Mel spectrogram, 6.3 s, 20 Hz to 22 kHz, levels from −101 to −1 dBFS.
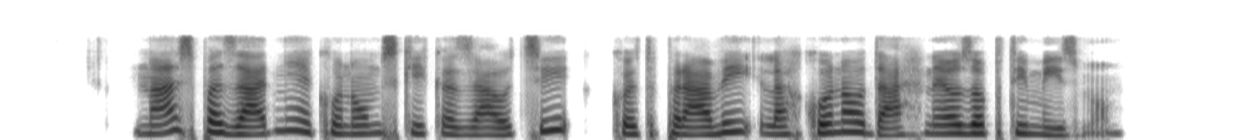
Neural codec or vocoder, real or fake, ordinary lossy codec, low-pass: codec, 24 kHz, 1.2 kbps, DualCodec; fake; none; 7.2 kHz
